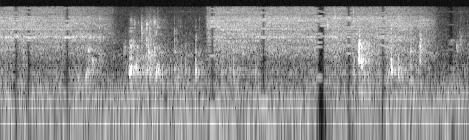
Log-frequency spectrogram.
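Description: Hand-trigger spray bottle misting water onto a watercolour painting: two faint, short hisses of spray about a second apart.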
